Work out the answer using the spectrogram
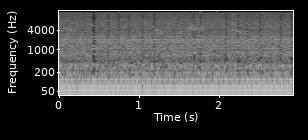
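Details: LADA 2102 with carburetor, first start after sitting a year: even, steady low idle with a smooth, regular beat and nothing knocking or missing; idling fine.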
